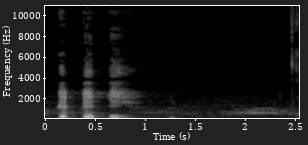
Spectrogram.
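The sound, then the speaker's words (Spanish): A pastor clearing his throat: three rough, throaty bursts in quick succession, then a fainter fourth, alone with no talk. “Entonces el pastor aclaró su garganta.”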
